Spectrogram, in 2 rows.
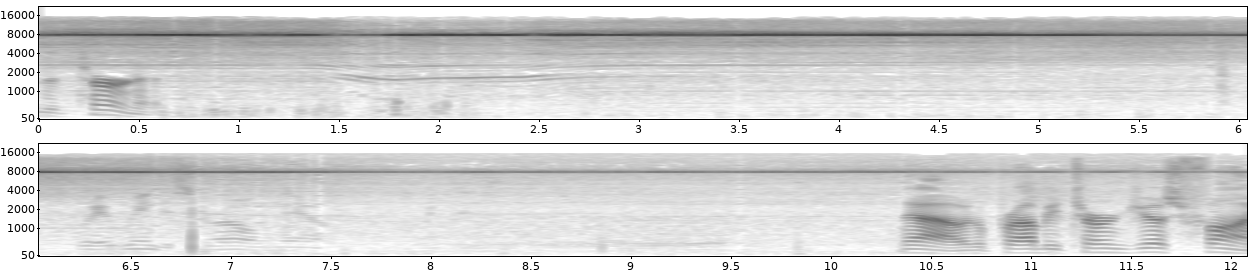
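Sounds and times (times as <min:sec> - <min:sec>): electric motors whining: 0:00.0 - 0:12.0.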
